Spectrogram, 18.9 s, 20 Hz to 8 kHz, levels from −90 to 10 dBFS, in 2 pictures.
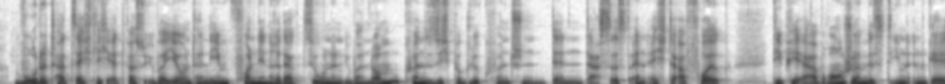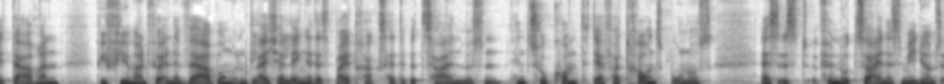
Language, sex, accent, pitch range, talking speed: German, female, German, 165-205 Hz, 160 wpm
